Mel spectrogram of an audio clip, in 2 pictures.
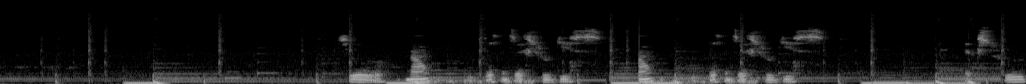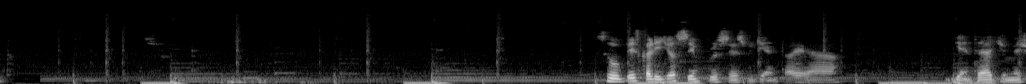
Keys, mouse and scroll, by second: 0.8 click, 1.0 scroll down 1, 1.3 middle click, 1.8-2.1 scroll up 1, 2.4 e, 3.4 click, 3.5 scroll up 1, 3.6 middle click, 4.1 e, 5.0 click, 5.3 e, 6.2 click, 6.5 e, 7.6 click, 8.1 e, 9.8 click, 9.9 scroll down 2, 10.2 middle click, 10.9 scroll up 2, 11.3 shift+middle drag, 11.7-12.1 middle drag, 12.2 scroll up 1, 13.4 e, 14.7 click, 15.2 e, 16.5 click, 16.9 e, 18.0 click, 18.2 middle click, 19.0 e, 19.7 click, 20.3 e.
